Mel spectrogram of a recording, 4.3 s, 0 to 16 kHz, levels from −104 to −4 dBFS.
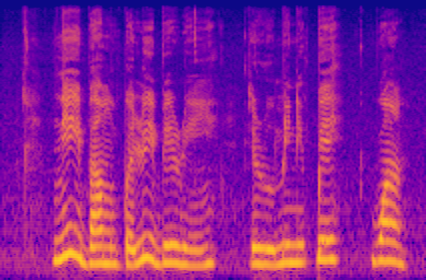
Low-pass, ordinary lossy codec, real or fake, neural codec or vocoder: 14.4 kHz; none; fake; vocoder, 48 kHz, 128 mel bands, Vocos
